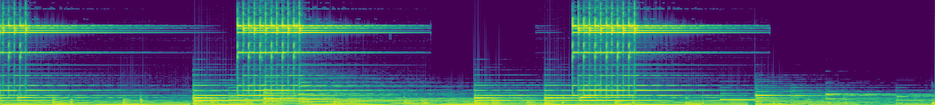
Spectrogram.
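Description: A mobile phone rings after a number is dialed, a repeating electronic ringtone melody with bright chiming bursts, steady and close, with no voices.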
